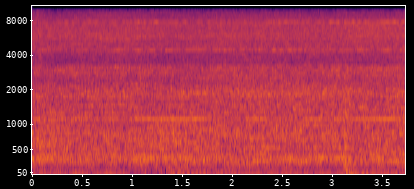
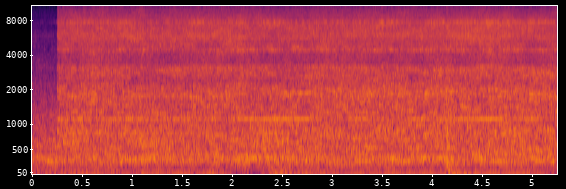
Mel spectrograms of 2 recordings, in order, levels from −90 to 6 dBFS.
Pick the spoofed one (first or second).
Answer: second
